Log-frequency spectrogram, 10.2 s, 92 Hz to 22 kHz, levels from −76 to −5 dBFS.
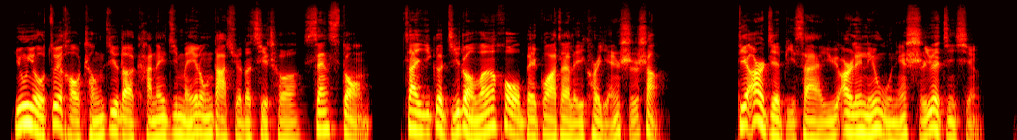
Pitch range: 95-130 Hz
